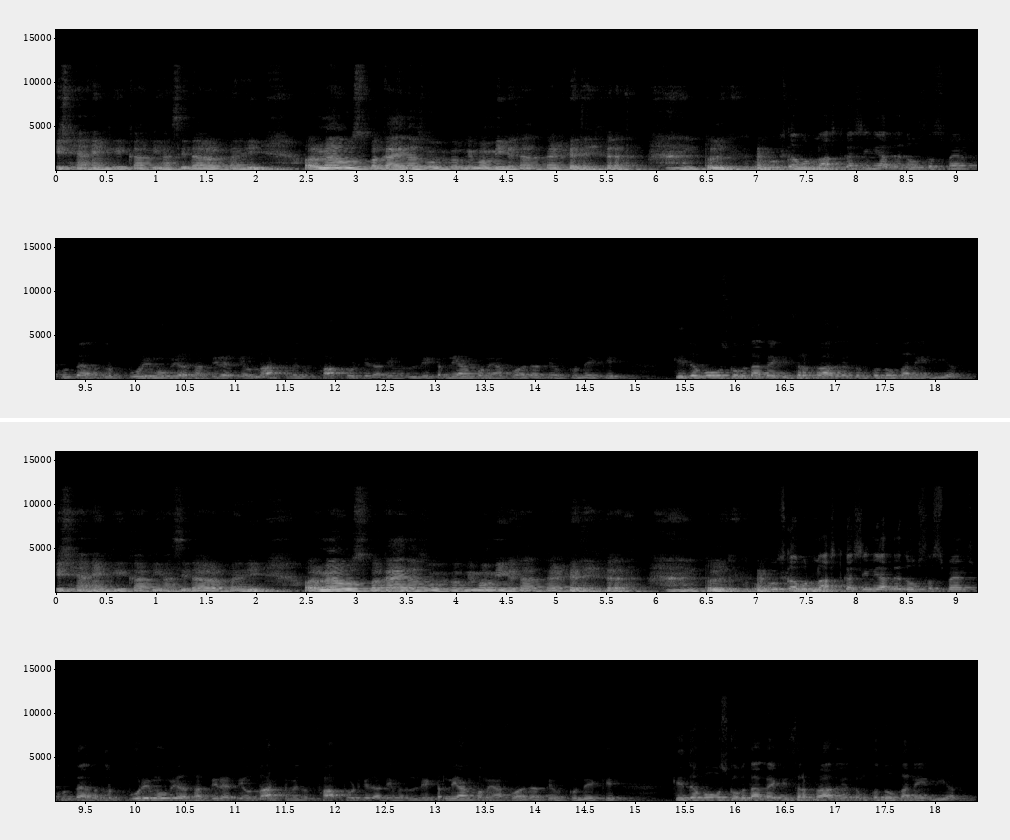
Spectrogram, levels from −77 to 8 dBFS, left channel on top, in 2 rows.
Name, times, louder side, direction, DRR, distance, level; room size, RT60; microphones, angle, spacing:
voice 1, 0.0-6.7 7.0-7.7, equal, 10° left, -5 dB, 1.3 m, -27 dB
voice 2, 6.7-14.9 15.4-18.2, right 2 dB, 55° right, 5 dB, 1.0 m, -36 dB
9.6 x 5.8 x 4.2 m, 0.84 s
head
